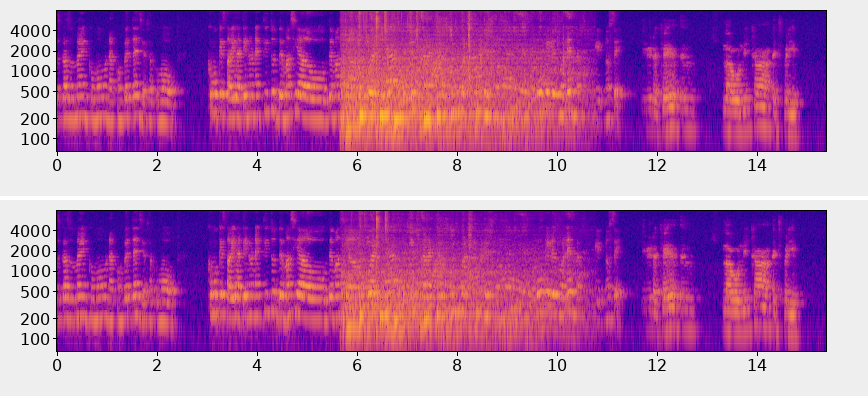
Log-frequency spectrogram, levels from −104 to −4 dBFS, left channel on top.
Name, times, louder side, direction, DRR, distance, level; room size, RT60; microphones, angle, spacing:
voice 1, 0.0-2.3 3.0-6.7 7.0-10.5 10.8-11.3, left 1 dB, ahead, -4 dB, 0.9 m, -38 dB
sound 1, 5.7-10.7, left 5 dB, 90° left, 0.5 m, -34 dB
voice 2, 11.7-12.7 13.3-14.8, equal, 35° right, -2 dB, 1.1 m, -40 dB
4.6 x 2.2 x 2.4 m, 0.40 s
head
